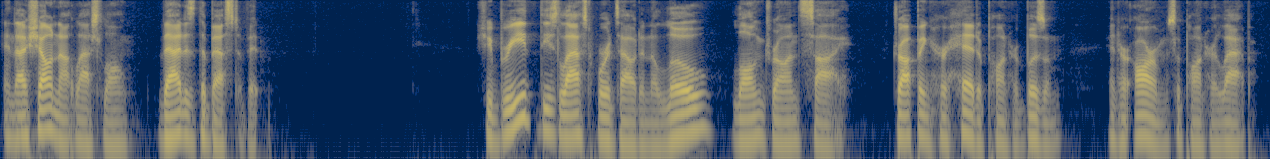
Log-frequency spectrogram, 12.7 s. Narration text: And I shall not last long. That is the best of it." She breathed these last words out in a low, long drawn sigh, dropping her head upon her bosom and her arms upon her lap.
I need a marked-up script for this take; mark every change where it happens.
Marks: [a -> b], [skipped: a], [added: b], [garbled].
And I shall not last long. That is the best of it." She breathed these last words out in a low, long drawn sigh, dropping her head upon her bosom and her arms upon her lap.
